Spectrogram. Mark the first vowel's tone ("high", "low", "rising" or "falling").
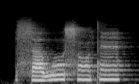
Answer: low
